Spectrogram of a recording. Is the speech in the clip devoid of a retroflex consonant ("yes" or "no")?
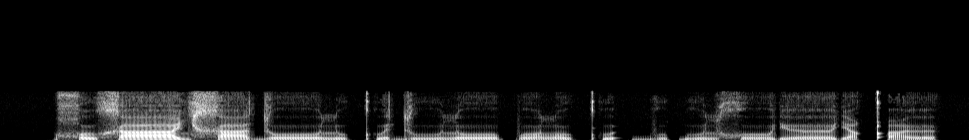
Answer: yes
